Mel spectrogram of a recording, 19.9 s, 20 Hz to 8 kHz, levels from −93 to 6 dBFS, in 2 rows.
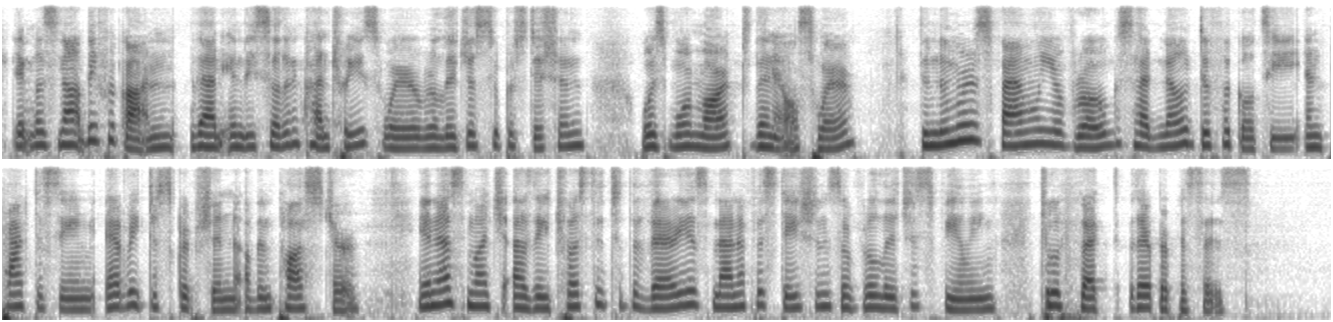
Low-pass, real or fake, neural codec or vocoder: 7.2 kHz; fake; codec, 32 kHz, 1.9 kbps, SNAC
